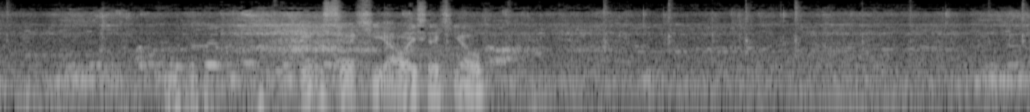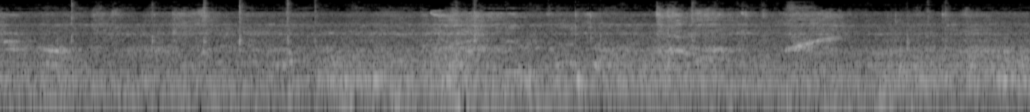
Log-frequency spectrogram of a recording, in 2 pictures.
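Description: Video game sounds play from a television speaker.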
